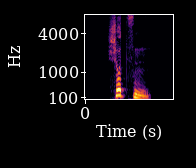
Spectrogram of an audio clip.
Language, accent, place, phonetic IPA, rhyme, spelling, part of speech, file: German, Germany, Berlin, [ˈʃʊt͡sn̩], -ʊt͡sn̩, Schutzen, noun, De-Schutzen.ogg
- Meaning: dative plural of Schutz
